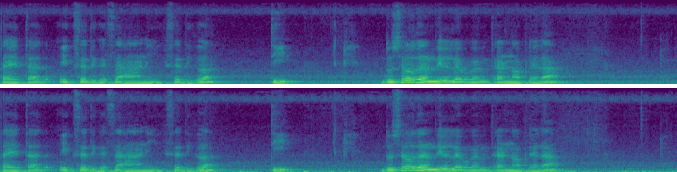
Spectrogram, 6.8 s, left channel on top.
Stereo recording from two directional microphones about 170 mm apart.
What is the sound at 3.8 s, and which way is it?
Speech, 15° right (ahead or behind).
